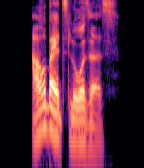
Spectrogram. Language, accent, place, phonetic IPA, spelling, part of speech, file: German, Germany, Berlin, [ˈaʁbaɪ̯t͡sloːzəs], arbeitsloses, adjective, De-arbeitsloses.ogg
- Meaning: strong/mixed nominative/accusative neuter singular of arbeitslos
